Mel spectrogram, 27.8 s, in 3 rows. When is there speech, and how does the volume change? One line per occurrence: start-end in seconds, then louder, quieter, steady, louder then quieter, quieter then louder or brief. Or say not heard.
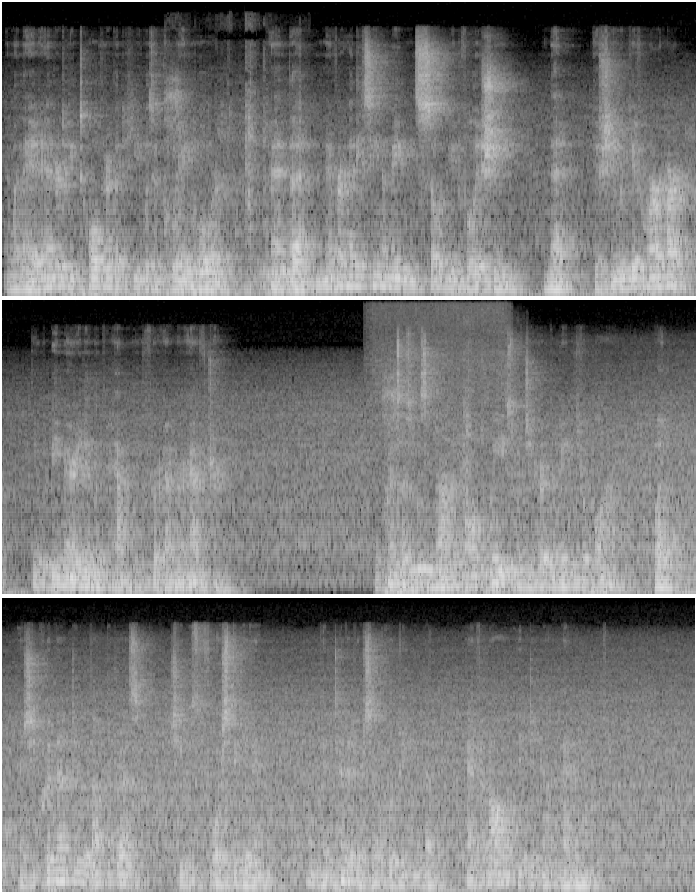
0.0-12.2 steady
14.2-26.6 steady.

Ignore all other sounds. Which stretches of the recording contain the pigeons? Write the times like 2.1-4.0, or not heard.
2.1-4.2, 14.3-16.3.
